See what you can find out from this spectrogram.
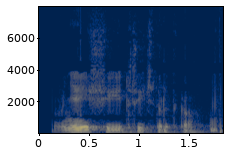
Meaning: outside centre
- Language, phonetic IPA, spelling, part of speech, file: Czech, [vɲɛjʃiː tr̝̊iːt͡ʃtvr̩tka], vnější tříčtvrtka, phrase, Cs-vnější tříčtvrtka.oga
